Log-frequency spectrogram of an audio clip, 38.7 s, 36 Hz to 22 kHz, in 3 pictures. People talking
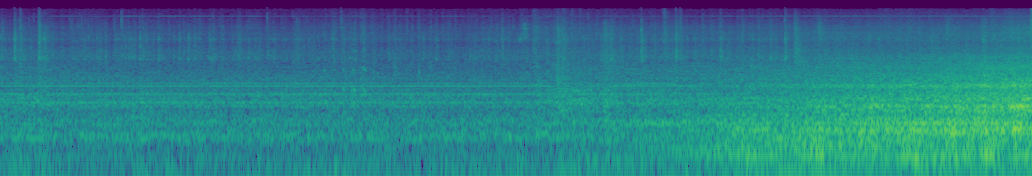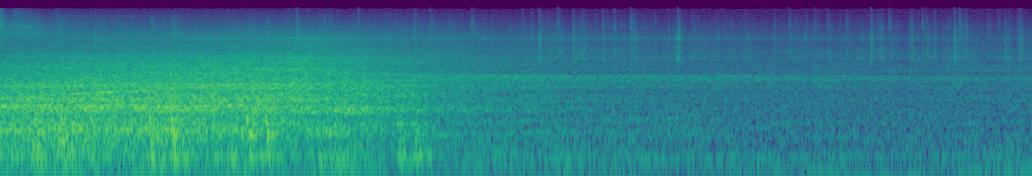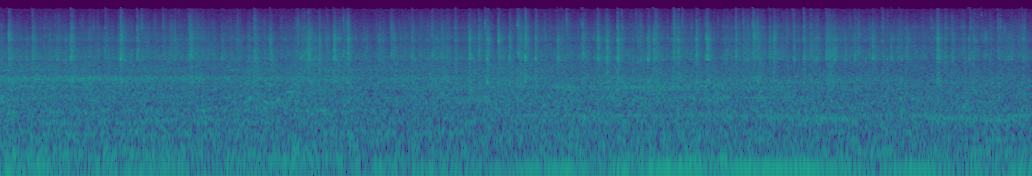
6.4 8.0

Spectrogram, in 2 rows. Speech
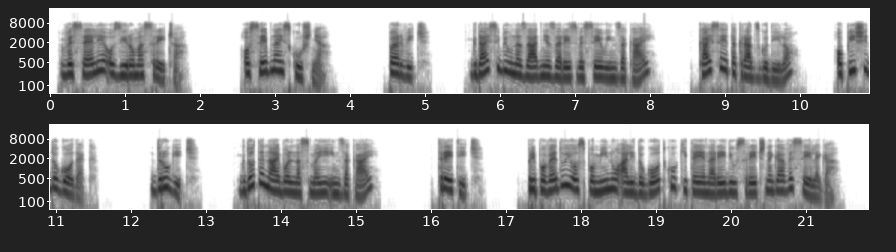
0.2 1.8, 2.6 3.8, 4.6 8.1, 8.7 11.6, 12.3 15.3, 16.1 16.7, 17.3 21.5

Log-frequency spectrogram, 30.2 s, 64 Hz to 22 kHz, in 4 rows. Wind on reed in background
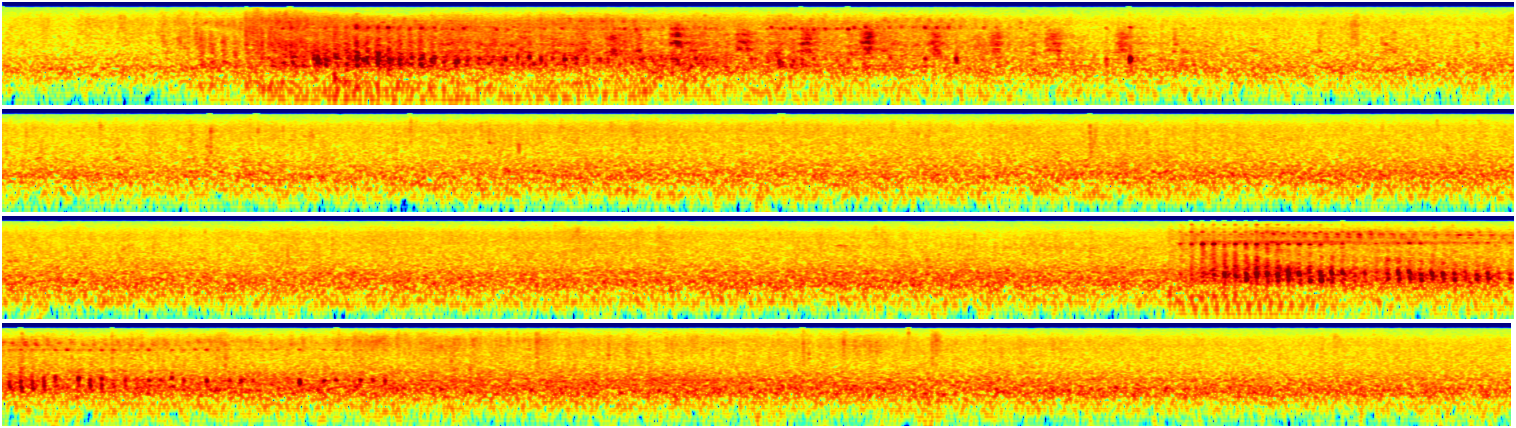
0.0 10.8

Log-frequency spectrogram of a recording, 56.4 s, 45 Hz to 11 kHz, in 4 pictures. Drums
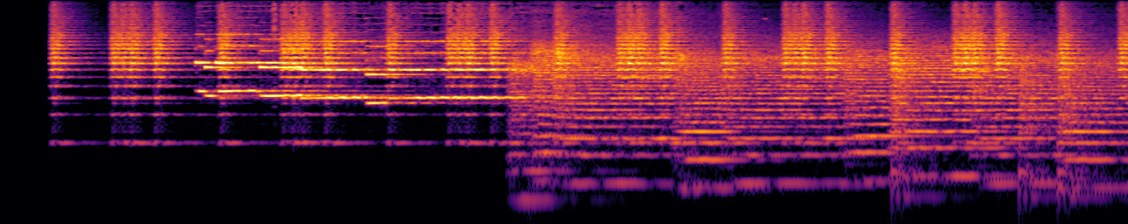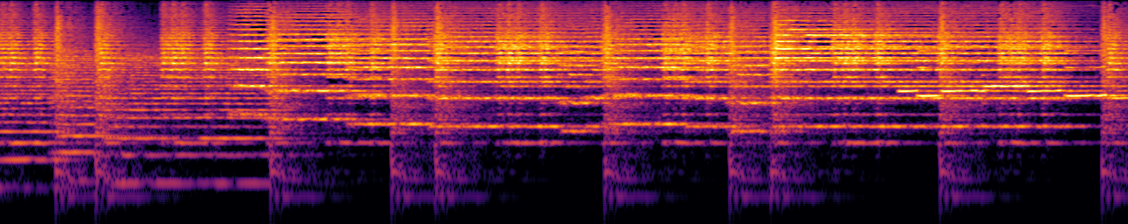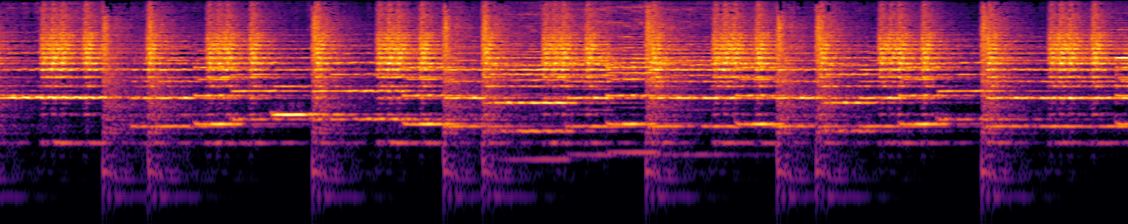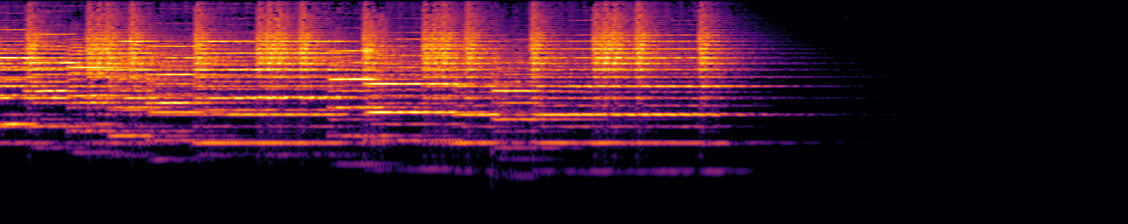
11.0 42.6

